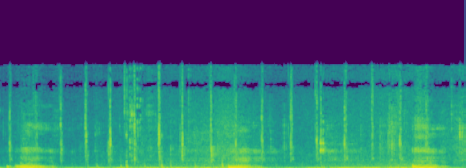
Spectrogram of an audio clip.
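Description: Loud, wet gum chewing by Mickey Loomis: rapid, irregular smacking and clicking throughout, broken by a few low, groaning vocal sounds over a steady background hum.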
